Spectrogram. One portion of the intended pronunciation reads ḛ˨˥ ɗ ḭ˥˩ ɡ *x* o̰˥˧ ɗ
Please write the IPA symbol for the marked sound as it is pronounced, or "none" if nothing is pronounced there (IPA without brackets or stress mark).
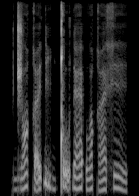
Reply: ǃ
